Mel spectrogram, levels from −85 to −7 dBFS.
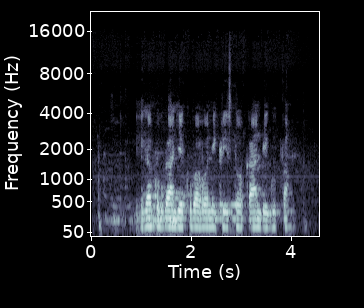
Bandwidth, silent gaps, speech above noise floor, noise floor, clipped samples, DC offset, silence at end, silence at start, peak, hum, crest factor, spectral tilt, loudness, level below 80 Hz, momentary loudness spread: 14 kHz; none; 21 dB; -42 dBFS; under 0.1%; under 0.1%; 0.5 s; 0.15 s; -4 dBFS; none; 18 dB; -8 dB/octave; -22 LUFS; -56 dBFS; 23 LU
